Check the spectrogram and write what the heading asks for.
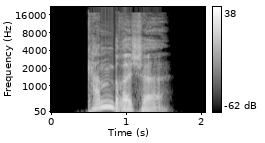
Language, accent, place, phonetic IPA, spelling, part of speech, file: German, Germany, Berlin, [ˈkambʁɪʃə], kambrische, adjective, De-kambrische.ogg
- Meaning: inflection of kambrisch: 1. strong/mixed nominative/accusative feminine singular 2. strong nominative/accusative plural 3. weak nominative all-gender singular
